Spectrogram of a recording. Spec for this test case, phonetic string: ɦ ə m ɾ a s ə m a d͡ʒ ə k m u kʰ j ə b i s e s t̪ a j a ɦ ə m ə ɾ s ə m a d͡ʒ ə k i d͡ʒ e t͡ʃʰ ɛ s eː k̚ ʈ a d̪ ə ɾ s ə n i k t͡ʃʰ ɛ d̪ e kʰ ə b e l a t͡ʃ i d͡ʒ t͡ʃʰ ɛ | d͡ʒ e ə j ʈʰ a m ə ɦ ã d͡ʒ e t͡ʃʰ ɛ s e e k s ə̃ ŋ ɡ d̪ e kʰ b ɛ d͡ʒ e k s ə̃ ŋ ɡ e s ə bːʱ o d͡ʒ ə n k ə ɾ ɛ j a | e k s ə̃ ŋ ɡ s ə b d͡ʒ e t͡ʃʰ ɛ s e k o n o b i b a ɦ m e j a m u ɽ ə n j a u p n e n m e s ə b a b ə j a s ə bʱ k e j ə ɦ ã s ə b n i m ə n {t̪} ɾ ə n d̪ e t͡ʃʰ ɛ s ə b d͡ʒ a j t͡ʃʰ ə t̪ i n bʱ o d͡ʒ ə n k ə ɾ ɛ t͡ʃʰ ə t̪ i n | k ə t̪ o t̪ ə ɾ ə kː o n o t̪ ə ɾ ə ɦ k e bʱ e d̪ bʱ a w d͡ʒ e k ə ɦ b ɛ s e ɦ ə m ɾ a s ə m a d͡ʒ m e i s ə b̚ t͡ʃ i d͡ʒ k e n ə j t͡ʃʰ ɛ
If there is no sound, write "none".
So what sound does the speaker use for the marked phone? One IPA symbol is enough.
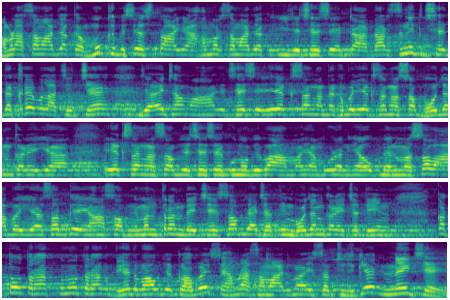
t̪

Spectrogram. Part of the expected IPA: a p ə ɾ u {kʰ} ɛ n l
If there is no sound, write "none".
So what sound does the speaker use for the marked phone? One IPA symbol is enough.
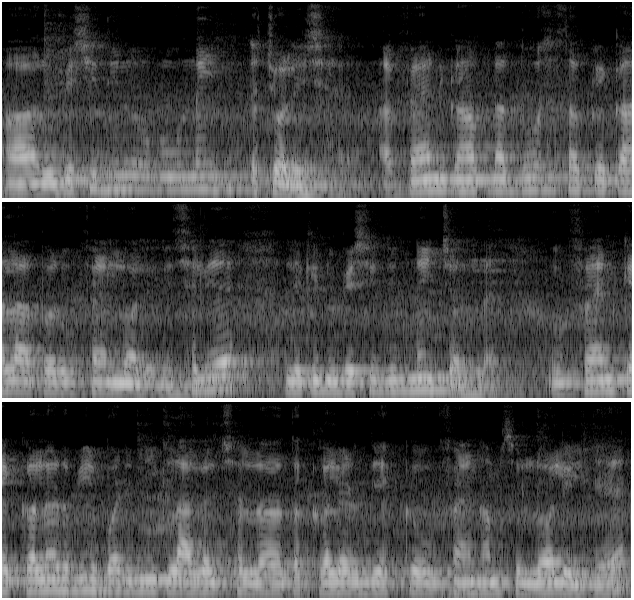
pʰ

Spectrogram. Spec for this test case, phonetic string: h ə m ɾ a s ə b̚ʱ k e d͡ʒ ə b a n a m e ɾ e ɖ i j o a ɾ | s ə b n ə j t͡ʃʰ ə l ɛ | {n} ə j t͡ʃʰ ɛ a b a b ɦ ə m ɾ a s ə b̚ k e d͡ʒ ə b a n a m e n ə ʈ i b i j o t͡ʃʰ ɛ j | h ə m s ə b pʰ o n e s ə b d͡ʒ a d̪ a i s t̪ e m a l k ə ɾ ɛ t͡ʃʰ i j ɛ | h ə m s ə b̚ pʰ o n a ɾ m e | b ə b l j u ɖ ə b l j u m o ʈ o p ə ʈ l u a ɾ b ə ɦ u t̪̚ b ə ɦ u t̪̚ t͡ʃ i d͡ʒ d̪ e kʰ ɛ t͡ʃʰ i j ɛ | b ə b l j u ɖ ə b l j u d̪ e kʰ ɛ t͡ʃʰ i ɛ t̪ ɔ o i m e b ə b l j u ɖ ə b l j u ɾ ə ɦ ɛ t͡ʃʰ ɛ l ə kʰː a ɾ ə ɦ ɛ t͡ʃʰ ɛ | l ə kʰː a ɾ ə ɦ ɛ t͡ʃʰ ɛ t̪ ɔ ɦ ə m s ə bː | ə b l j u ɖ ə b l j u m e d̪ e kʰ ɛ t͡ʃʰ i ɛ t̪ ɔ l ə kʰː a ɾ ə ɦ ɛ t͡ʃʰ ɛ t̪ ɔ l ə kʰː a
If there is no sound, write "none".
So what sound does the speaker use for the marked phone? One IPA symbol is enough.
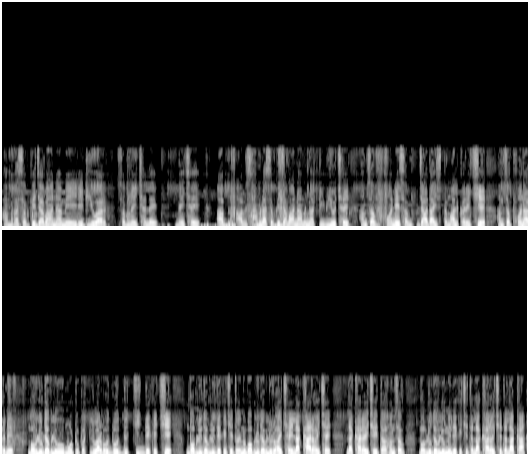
n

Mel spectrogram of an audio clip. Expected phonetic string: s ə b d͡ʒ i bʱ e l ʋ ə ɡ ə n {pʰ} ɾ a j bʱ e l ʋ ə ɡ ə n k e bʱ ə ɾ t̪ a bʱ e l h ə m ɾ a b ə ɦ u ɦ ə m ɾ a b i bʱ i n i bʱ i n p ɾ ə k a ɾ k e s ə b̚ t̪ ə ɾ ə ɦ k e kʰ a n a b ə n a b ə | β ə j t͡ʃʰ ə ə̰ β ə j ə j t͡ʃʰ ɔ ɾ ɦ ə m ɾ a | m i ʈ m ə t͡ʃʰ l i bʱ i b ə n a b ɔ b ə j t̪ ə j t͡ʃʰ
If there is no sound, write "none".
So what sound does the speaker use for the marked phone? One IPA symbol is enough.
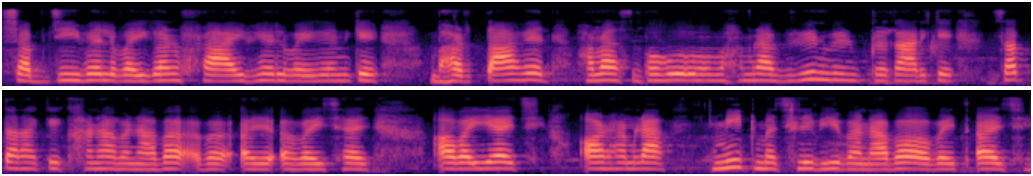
pʰ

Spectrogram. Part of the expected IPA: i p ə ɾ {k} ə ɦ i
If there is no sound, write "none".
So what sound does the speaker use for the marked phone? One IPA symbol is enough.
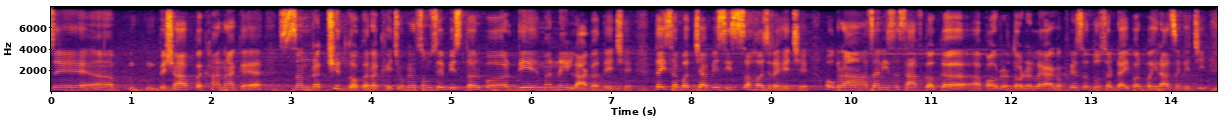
p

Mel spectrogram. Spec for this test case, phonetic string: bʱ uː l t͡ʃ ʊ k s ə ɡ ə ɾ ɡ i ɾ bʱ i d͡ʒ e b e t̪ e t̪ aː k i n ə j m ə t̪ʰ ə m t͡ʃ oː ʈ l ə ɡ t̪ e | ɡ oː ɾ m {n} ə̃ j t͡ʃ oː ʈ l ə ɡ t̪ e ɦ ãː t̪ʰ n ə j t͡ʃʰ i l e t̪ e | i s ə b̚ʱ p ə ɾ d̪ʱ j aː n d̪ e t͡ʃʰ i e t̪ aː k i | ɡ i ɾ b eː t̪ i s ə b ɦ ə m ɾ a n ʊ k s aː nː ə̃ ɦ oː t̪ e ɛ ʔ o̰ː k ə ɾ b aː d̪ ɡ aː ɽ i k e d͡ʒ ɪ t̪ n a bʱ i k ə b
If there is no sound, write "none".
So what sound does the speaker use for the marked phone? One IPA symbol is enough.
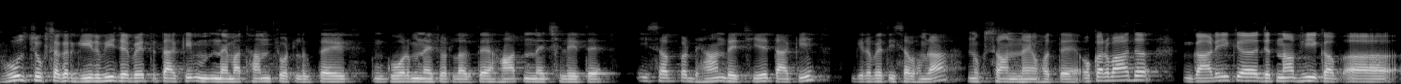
n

